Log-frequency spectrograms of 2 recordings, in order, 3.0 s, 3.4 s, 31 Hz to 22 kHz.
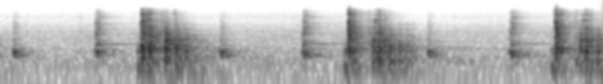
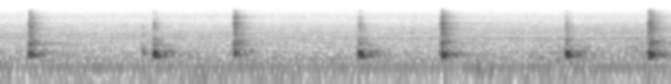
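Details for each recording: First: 1982 Bally Mr & Mrs Pac-Man pinball (-35 MPU) in coil test: crisp clicks in groups of three or four as the coils fire in sequence and the solenoid expander board switches, alternating transistors between two devices. Normal solenoid and coil firing. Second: 1982 Bally Mr & Mrs Pac-Man pinball (-35 MPU) in coil test: the coil numbers advance but no coils fire. Sharp clicks about once a second from the solenoid expander board over a faint hum, no coil thumps; a bad PIA socket is indicated.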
